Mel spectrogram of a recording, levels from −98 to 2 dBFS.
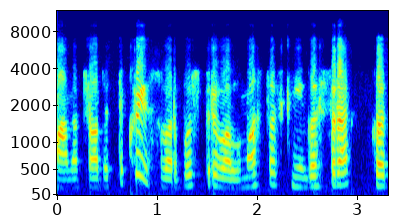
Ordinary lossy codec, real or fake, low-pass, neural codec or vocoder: Opus, 32 kbps; real; 7.2 kHz; none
